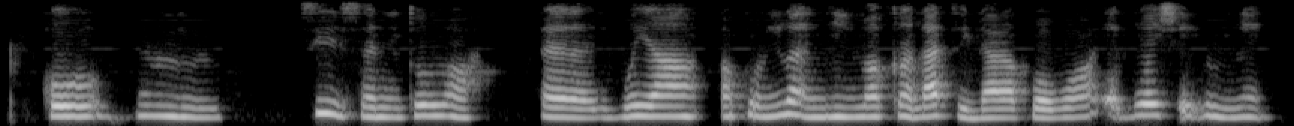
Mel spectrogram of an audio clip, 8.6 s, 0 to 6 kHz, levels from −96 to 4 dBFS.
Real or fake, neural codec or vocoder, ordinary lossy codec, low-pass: fake; codec, 16 kHz, 0.5 kbps, FunCodec, trained on LibriTTS, 25 frames a second; none; 5.4 kHz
